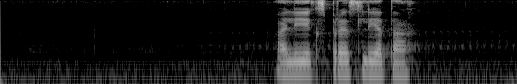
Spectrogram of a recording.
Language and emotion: Russian, neutral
